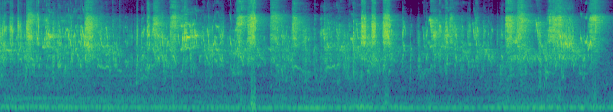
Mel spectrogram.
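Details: Chattering budgies, called Australian parrots singing: bursts of shrill squawks and rapid twittering come in waves about every second, with a constant low hum underneath.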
